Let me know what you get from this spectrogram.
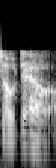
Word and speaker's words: Odell: My name is Odell, O-D-E-L-L. – Odell? – Yes. – How do you spell that? – O-D-E-L-L.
